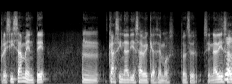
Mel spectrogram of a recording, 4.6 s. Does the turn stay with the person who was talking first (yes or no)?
no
